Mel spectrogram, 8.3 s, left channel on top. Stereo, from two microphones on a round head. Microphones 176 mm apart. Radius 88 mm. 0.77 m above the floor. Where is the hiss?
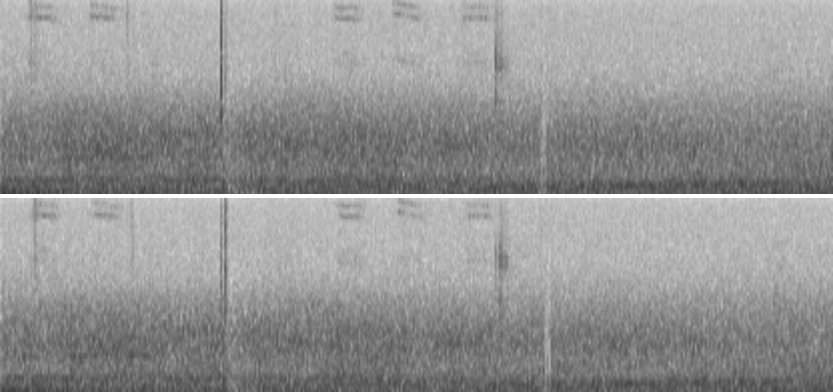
I don't hear a hiss.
